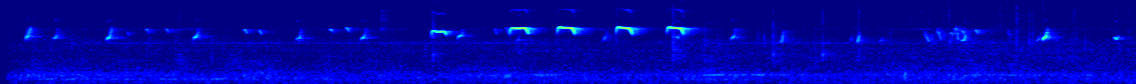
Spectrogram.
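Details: Chicks at a feed dish, giving a steady stream of high, thin, down-slurred peeps about two per second, with a louder burst of peeps midway and a faint low hum underneath.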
